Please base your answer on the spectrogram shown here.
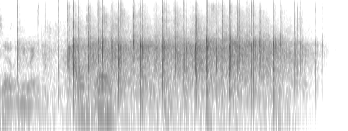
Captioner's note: applause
